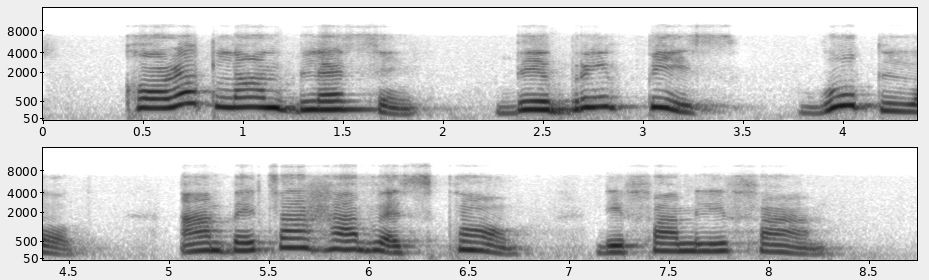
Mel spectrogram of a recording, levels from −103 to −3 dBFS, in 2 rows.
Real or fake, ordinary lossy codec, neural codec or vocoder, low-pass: fake; Opus, 16 kbps; codec, 16 kHz, 2 kbps, FunCodec, trained on Chinese and English, 25 frames a second; 7.2 kHz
